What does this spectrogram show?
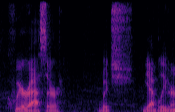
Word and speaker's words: cuirassier: Oh, by the way, I learned how to pronounce the horseman. It's cuirassier, which, yeah, believe it or not.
